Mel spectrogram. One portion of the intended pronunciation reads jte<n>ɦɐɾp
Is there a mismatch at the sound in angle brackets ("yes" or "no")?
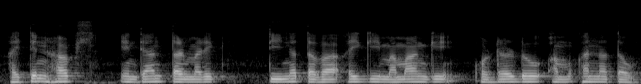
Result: no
